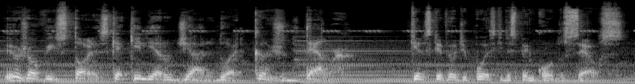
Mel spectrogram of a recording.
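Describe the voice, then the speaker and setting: An actor playing a grim, world-weary veteran warrior master in a fantasy audio drama, speaking bluntly and solemnly. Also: male voice, fairly low pitch, a little fast, lightly acted. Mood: grave, confiding. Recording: background music.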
